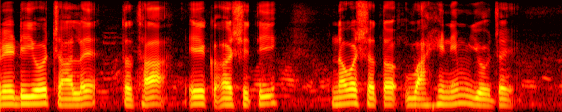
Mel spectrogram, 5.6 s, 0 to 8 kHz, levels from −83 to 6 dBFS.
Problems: continuous background conversations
